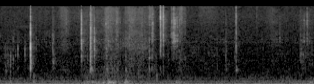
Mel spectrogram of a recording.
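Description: Plastic LEGO pieces of a brick-built Jedi Interceptor model clicking and rattling lightly as a hand turns it. There are a few scattered sharp clicks, the sharpest about half a second in, with soft handling rustle in between, over a steady low hum.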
